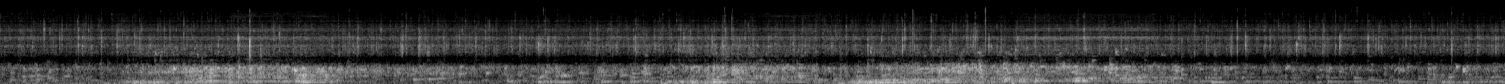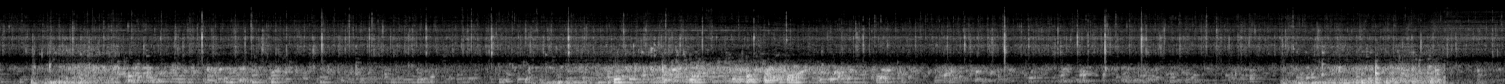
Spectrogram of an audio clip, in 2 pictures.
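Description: Scuba diver breathing through a regulator underwater: bursts of exhaled bubbles every five to eight seconds, with quieter inhalations between.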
